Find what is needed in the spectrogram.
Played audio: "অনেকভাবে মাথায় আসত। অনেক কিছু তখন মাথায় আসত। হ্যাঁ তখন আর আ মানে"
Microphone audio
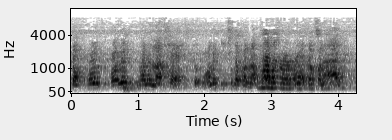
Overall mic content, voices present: both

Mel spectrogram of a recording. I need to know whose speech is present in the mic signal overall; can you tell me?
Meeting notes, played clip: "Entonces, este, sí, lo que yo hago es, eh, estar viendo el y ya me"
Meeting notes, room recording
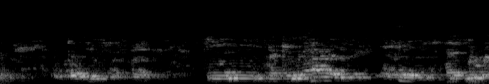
both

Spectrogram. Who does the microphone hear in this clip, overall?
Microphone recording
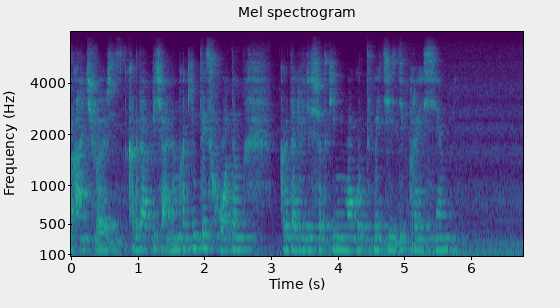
echo only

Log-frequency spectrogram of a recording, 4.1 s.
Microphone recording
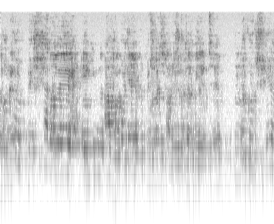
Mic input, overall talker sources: echo only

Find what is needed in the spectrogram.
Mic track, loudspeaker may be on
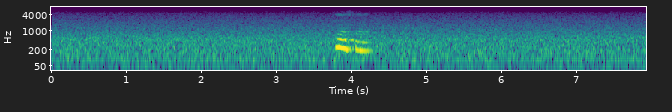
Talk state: user only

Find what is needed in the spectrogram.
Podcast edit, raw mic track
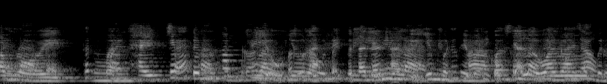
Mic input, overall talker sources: both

